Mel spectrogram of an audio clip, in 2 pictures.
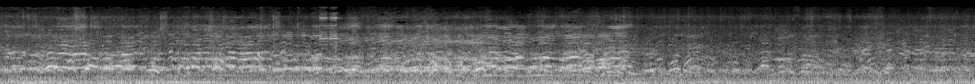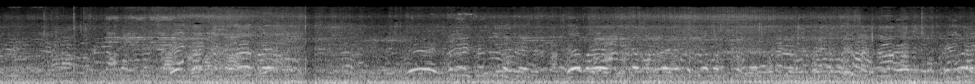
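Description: A large crowd of young men and women shouts and chants together outdoors.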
